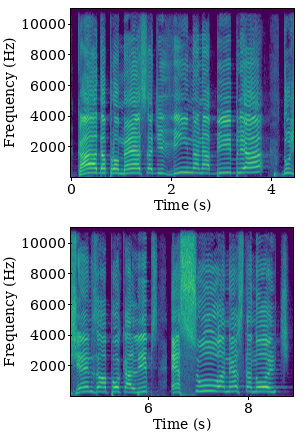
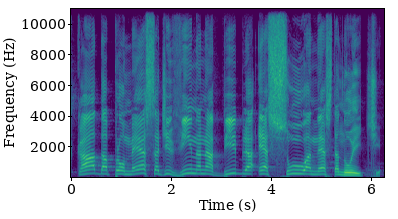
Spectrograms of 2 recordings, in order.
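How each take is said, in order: First: Much louder, higher, slow proclaiming shout; preached shout. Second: Slow, measured reading aloud; reading the quote. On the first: Real, not acted. Preacher proclaiming the promise to the congregation, slow shout. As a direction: thunder the promise to the whole church. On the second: Shown as a demonstration. Preacher reading from the text to the church, measured reading. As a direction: read the line out steadily first. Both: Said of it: "Ele diz aqui".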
